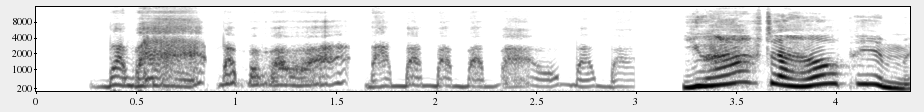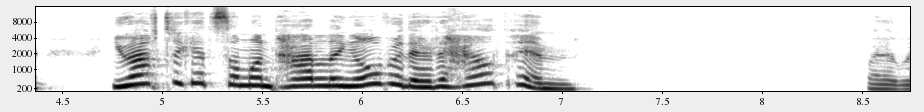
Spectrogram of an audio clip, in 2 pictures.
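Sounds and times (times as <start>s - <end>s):
duck quacking loudly: 0.4s - 3.0s
speech: 0.4s - 7.2s, 8.5s - 8.7s.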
